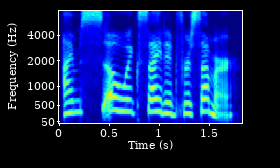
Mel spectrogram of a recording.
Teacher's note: >> And one more thing, intonation matters. When you're excited about summer, your voice goes up.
